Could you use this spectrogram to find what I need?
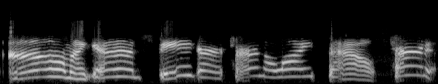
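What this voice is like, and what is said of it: Imitates another person's voice. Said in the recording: “great impression”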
